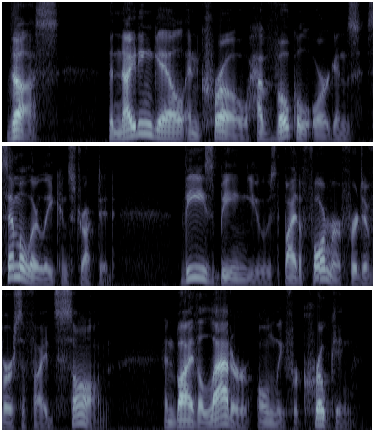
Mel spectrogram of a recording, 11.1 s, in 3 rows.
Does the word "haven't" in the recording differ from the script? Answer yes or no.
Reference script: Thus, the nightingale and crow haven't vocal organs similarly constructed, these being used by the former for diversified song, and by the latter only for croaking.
yes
